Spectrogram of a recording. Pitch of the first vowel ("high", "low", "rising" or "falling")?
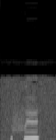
high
